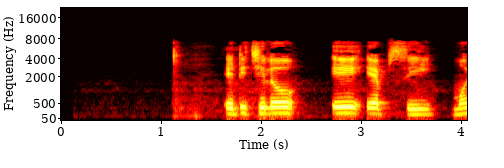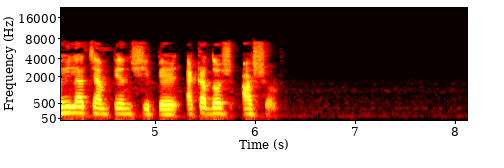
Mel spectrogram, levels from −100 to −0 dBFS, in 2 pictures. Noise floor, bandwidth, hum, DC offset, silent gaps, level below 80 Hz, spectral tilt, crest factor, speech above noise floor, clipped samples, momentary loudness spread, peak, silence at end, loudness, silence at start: -83 dBFS; 7.6 kHz; none; under 0.1%; none; -62 dBFS; -5 dB/octave; 18 dB; 66 dB; under 0.1%; 15 LU; -2 dBFS; 1.95 s; -18 LUFS; 1.65 s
